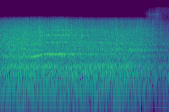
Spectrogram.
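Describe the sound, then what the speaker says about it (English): A steam train tears through a station at high speed. Its roar is loud and continuous with a faint whistle-like tone riding over it, then eases off slightly near the end. "the movie opens with just a spectacular shot of a train blasting through a station."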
